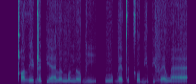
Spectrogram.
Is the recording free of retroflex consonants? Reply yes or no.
no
